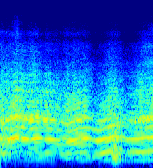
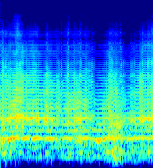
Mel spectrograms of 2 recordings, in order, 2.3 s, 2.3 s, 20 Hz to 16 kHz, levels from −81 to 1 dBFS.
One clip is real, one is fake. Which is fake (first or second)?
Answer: second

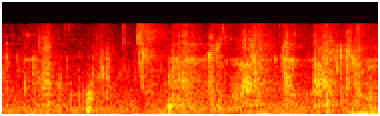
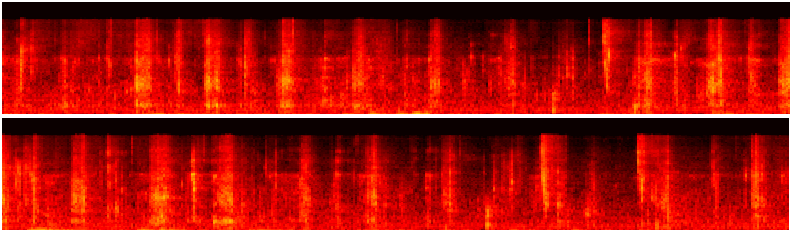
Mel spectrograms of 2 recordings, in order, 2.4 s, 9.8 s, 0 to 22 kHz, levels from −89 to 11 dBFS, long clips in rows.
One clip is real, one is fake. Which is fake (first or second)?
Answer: second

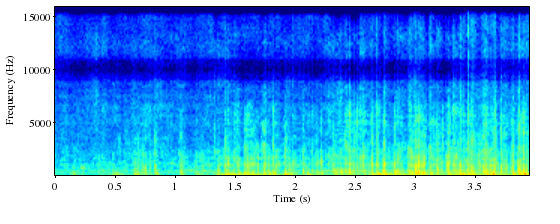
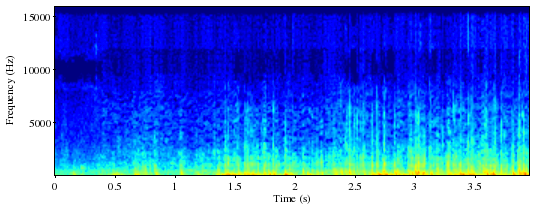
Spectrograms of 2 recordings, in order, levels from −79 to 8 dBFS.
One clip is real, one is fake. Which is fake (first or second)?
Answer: first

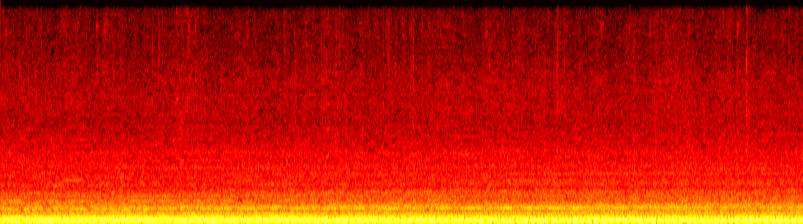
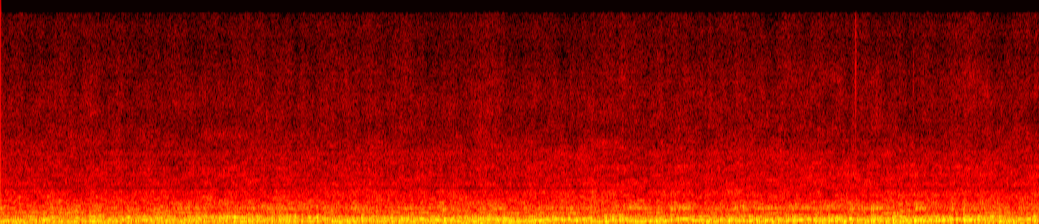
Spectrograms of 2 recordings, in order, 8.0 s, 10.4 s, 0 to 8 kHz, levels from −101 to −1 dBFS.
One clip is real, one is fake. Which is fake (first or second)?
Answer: second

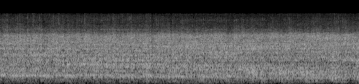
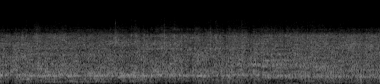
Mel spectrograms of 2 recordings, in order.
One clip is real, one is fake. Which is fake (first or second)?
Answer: second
